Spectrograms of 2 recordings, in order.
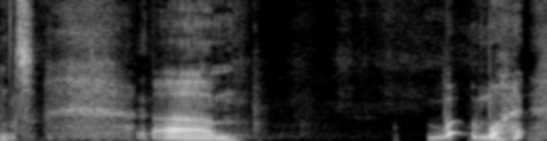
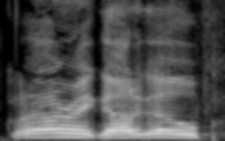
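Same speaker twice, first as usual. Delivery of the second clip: hurried brush-off; 10 semitones higher, 3 dB louder than usual. Retold or imitated.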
